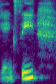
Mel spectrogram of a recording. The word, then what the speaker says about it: Yangtze: Our last river valley civilization is the Yellow and the Yangtze, or sometimes you'll hear it pronounced Yangtze, rivers in China.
